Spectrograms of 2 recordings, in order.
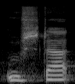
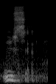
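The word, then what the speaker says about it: уста: Usta. Usta is pronounced sh. Osta. Oh, okay. Usta. Usta. Usta. Hopefully that's right. Usta. Usne. Not sh.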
